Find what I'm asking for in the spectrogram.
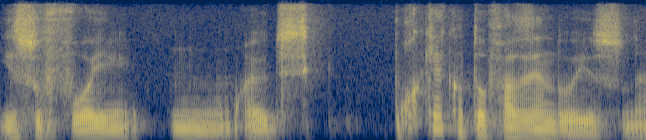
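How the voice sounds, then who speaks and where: This man talks at a fairly quick pace in a northeastern Brazilian accent. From Brazil, northeastern family. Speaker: recovering alcoholic, AA member. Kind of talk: testimony.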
